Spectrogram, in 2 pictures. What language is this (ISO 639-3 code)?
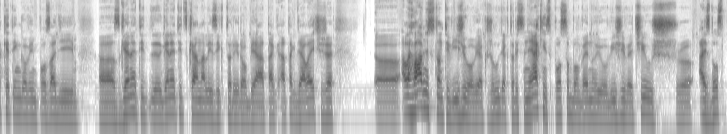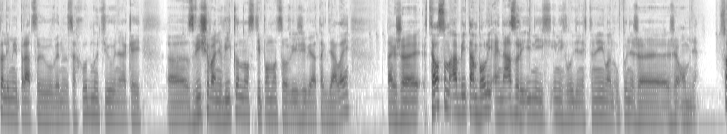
slk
